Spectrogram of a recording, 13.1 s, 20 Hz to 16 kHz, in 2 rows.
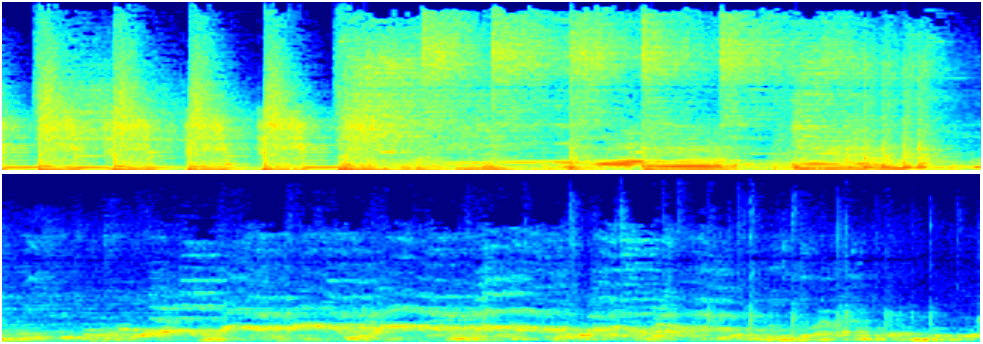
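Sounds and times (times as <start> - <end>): rock band playing loudly: 0.0 - 6.6
voices: 6.3 - 13.0.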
